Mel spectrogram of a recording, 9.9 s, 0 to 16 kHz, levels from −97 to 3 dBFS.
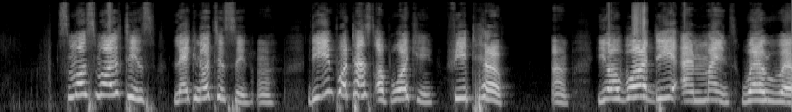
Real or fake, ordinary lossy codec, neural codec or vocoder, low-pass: fake; AAC, 64 kbps; vocoder, 48 kHz, 128 mel bands, Vocos; 14.4 kHz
